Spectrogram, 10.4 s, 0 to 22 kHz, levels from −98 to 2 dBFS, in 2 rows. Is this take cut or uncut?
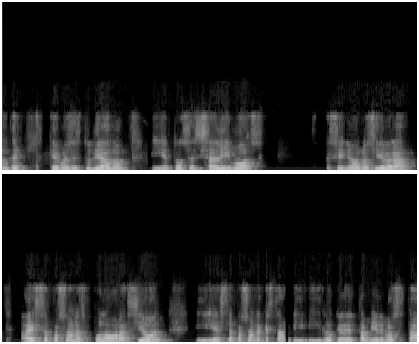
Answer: cut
